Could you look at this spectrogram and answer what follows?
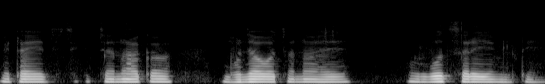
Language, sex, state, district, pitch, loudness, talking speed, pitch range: Hindi, male, Chhattisgarh, Kabirdham, 125 Hz, -18 LUFS, 145 wpm, 120-130 Hz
